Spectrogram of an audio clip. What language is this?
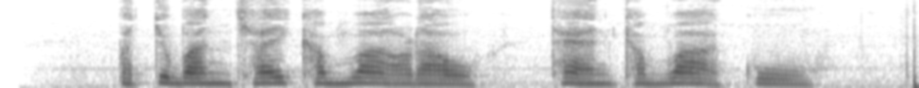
Thai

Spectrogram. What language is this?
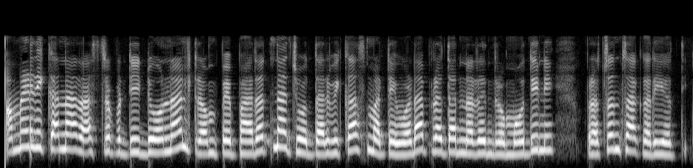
Gujarati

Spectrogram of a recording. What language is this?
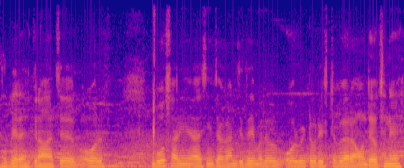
Dogri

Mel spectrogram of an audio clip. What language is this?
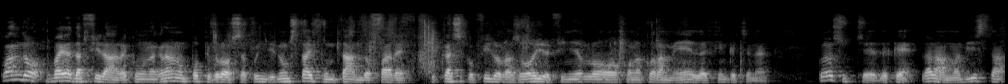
Italian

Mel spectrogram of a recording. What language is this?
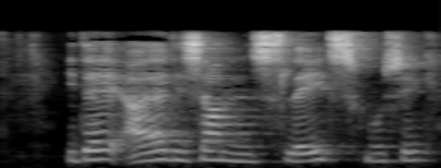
Danish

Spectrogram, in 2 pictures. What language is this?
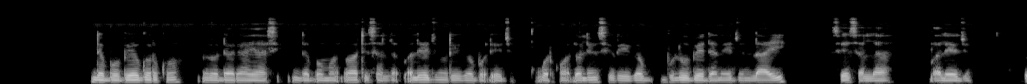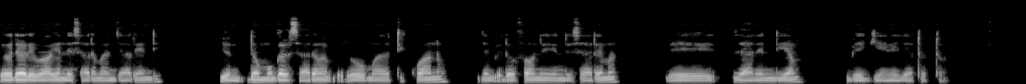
Fula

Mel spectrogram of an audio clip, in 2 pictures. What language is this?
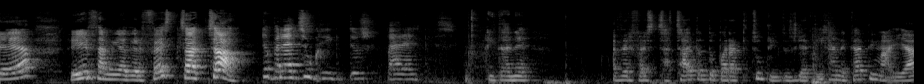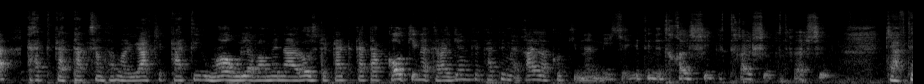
Greek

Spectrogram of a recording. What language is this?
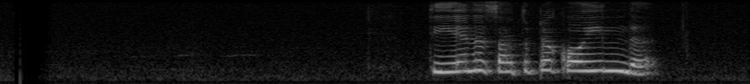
Sinhala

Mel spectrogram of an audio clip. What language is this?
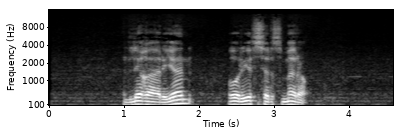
Kabyle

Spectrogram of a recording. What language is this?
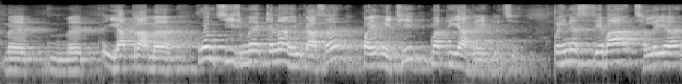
Maithili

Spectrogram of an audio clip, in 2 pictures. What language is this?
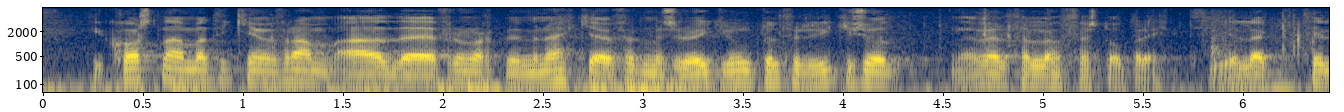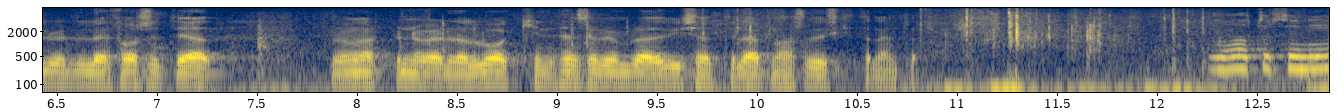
Icelandic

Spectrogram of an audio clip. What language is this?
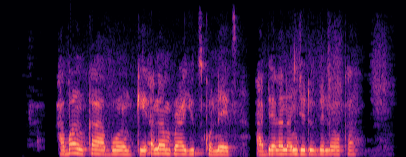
Igbo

